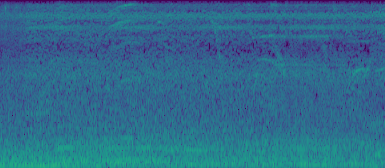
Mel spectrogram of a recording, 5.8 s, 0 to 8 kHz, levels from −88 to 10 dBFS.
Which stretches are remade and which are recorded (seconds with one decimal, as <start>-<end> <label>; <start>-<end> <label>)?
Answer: 0.0-4.1 recorded; 4.1-5.2 remade; 5.2-5.8 recorded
